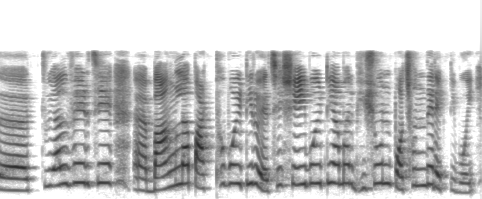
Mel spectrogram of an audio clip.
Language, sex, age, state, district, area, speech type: Bengali, female, 30-45, West Bengal, Purulia, urban, spontaneous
